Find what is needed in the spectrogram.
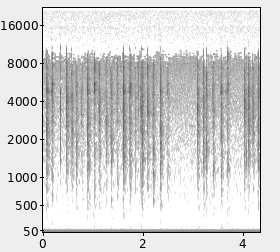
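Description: Computer keyboard being typed on, a quick, irregular run of faint key clicks as two-digit numbers are entered cell after cell, each followed by Enter.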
